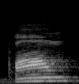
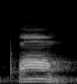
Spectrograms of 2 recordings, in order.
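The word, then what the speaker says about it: palm: दोस्तों आज मैं आपके लिए डिफिकल्ट वर्ड्स में साइलेंट लेटर एल लेकर आया हूं। तो दोस्तों सबसे पहले साइलेंट लेटर एल से बने शब्दों का प्रोनाउंसिएशन करेंगे और अंत में इसके स्पेलिंग पर बात करेंगे। तो दोस्तों चलिए शुरू करते हैं।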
